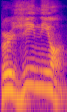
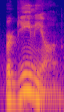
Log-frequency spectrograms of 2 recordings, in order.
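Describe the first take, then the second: First: Careful French attempt at Bourguignon, zh in the middle; stronger G. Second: Bourguignon with a hard G as in get; careful Bourguignon, hard G, falling at the end. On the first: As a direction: lean hard on the zh in Bourguignon. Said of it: "stronger on the G sound". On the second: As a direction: say Bourguignon with a firm "gee" in the middle. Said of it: "Get. Okay, so". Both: Shown as a demonstration.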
